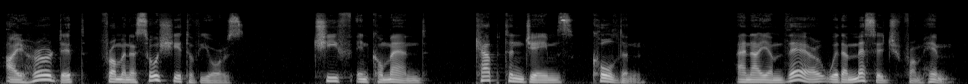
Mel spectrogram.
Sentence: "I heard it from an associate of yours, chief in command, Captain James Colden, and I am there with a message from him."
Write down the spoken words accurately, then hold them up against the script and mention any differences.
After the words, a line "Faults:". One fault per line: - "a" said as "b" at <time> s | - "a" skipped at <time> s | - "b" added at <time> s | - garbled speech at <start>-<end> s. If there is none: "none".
"I heard it from an associate of yours, chief in command, Captain James Colden, and I am there with a message from him."
Faults:
none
